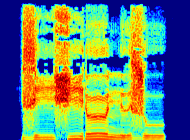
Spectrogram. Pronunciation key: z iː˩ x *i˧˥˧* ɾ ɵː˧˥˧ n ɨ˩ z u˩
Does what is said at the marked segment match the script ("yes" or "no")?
yes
